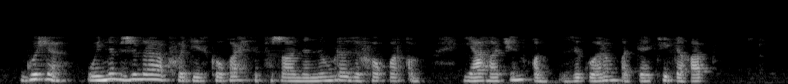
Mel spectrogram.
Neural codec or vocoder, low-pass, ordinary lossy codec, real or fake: none; 3.6 kHz; MP3, 24 kbps; real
